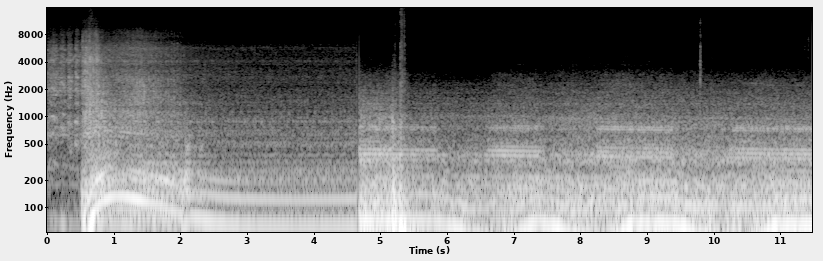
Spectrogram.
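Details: Noise when declutching: low rumbling drone from the bellhousing changing as the clutch is worked; the clutch release bearing has disintegrated, shedding plastic particles found in the bellhousing.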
